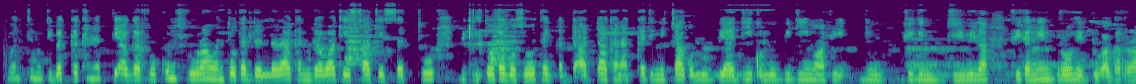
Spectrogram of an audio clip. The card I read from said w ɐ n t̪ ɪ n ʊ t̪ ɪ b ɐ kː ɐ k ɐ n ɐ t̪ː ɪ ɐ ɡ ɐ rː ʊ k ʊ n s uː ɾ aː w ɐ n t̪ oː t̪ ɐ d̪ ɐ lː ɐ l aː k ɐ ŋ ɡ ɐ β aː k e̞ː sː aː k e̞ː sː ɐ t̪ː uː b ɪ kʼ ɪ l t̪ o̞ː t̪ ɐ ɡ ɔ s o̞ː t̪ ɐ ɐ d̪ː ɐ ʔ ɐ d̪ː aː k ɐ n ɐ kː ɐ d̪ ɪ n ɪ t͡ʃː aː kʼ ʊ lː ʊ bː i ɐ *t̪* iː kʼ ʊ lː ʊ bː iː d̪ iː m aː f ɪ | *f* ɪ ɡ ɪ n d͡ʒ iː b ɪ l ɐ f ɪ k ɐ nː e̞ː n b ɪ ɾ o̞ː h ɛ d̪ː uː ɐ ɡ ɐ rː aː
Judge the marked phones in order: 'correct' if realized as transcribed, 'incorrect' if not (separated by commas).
incorrect, correct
